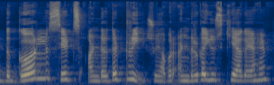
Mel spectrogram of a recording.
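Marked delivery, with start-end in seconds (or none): 0.1-1.8 very slow, word by word; slow, clear dictation pace; slow example read. Shown as a demonstration. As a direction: read it out slowly for children. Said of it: "यहाँ पर in positional word का use".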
